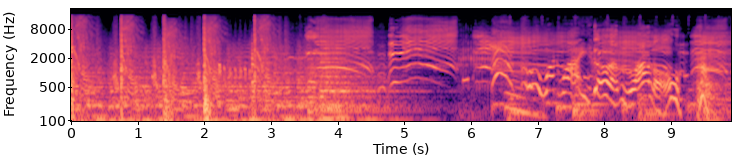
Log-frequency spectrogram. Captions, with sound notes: [crying] Who? What? Why? Lalo?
